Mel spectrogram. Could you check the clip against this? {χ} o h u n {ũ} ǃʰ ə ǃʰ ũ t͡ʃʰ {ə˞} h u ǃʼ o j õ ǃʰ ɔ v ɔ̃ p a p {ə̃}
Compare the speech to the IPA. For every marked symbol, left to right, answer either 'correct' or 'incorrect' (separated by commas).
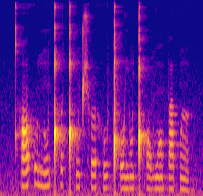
incorrect, correct, correct, correct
